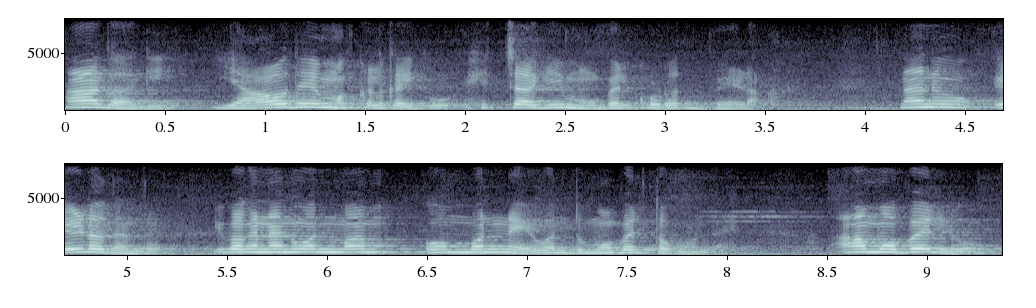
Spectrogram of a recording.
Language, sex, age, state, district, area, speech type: Kannada, male, 30-45, Karnataka, Bangalore Rural, rural, spontaneous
